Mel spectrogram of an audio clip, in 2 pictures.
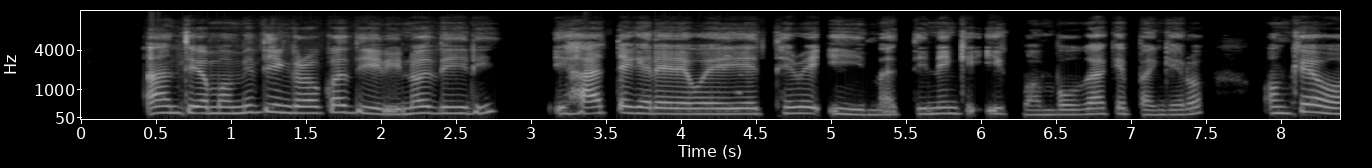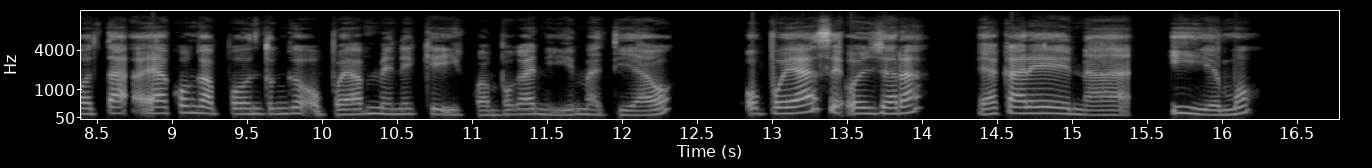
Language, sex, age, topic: Oshiwambo, female, 18-24, agriculture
